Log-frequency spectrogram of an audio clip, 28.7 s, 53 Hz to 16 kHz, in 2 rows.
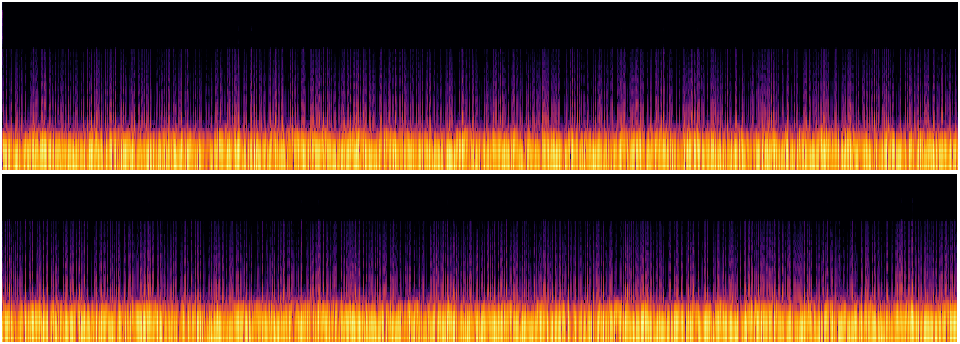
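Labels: Muffled rumbling, possibly from an aircraft taking off. 0.0 - 28.7

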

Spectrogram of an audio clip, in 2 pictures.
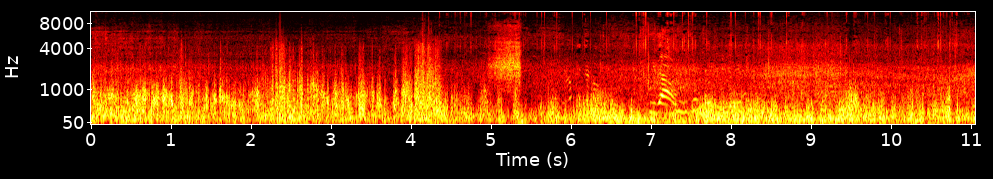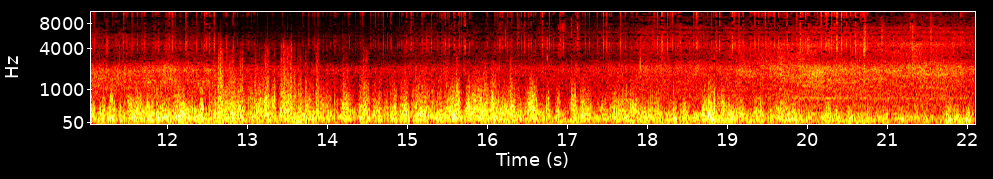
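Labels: Muffled, heavy, and rapid wind sounds. 0.0 - 5.1
Friction sound, possibly from bicycle tires or brakes. 5.1 - 5.9
People talking over strong wind noise. 5.9 - 8.9
Heavy winds blowing in opposite directions. 8.9 - 19.5
Flickering sound, possibly of a bicycle passing by. 19.5 - 22.1

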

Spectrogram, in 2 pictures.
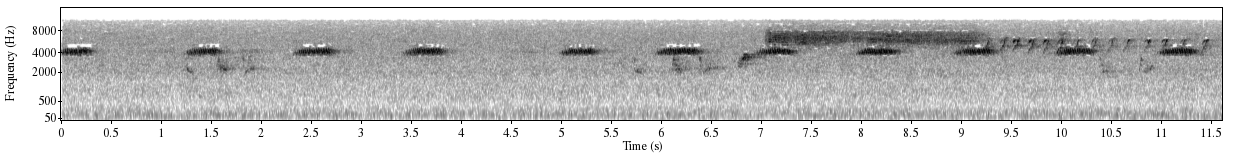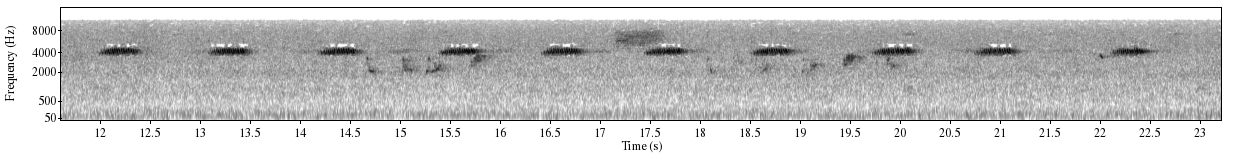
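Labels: A rushing sound hums loudly in a monotonous pattern. 0.0 - 23.2
A cricket chirps loudly in a repeating pattern. 0.0 - 23.2
A bird sings quietly in a steady pattern outdoors in a forest. 1.7 - 2.4
A bird sings quietly in a steady pattern outdoors in a forest. 5.7 - 6.9
A bird sings quietly in a steady pattern in the distance. 7.1 - 9.2
A bird sings a short, repeating pattern outside. 9.1 - 11.6
A bird sings quietly in a steady pattern outdoors in a forest. 10.4 - 11.0
A bird sings quietly in a steady pattern outdoors in a forest. 14.6 - 15.9
A bird sings quietly in a steady pattern in the distance. 17.1 - 17.7
A bird sings quietly in a steady pattern outdoors in a forest. 18.2 - 20.1

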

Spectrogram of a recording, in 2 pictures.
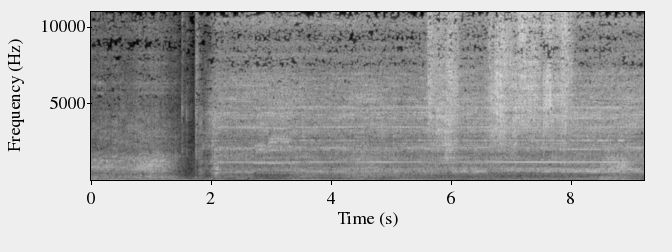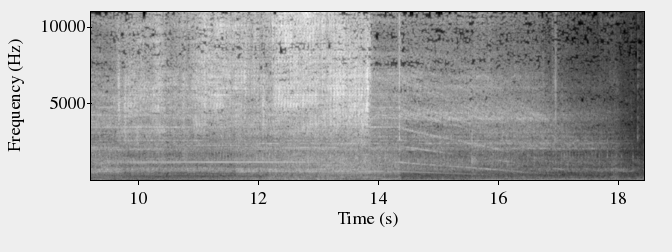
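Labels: A small motor runs continuously after being turned on. 0.1 - 5.4
A small motorized machine is scratching or cutting something. 5.4 - 10.4
A small motorized machine is cutting something. 10.2 - 13.8
A small motorized machine is turning off. 13.8 - 18.4

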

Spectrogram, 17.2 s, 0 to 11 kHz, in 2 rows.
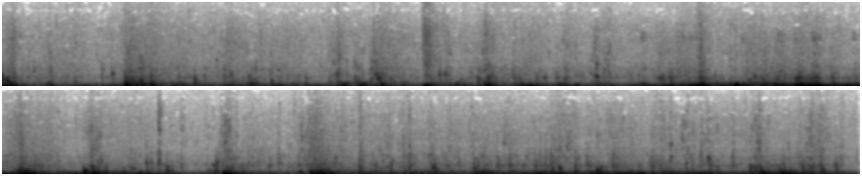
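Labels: Water sloshes against a boat moving at low speed. 0.0 - 17.1

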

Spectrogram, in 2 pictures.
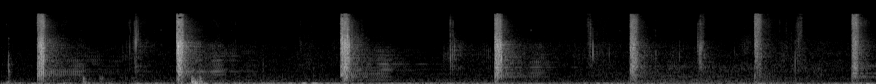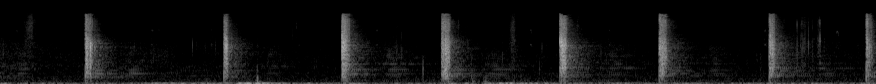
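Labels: Footsteps repeatedly stepping on a hard, gravel-like surface. 0.0 - 17.5

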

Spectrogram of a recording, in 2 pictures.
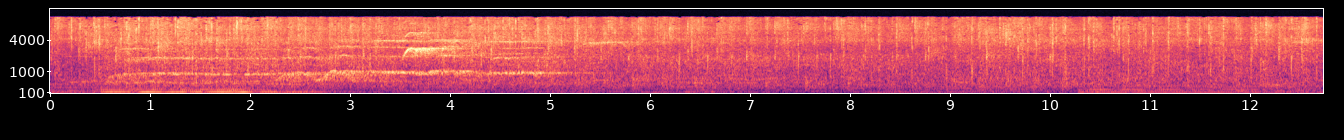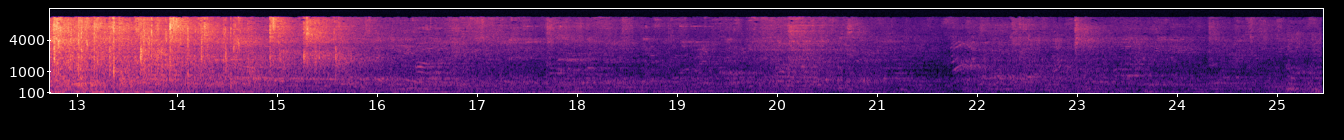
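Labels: People applauding and cheering. 0.0 - 15.9

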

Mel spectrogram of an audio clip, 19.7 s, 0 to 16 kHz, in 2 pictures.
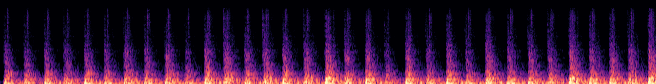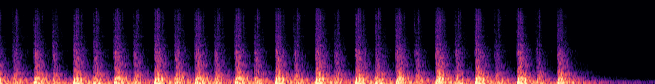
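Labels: A hammer strikes sheet metal with a constant beat. 0.0 - 18.9

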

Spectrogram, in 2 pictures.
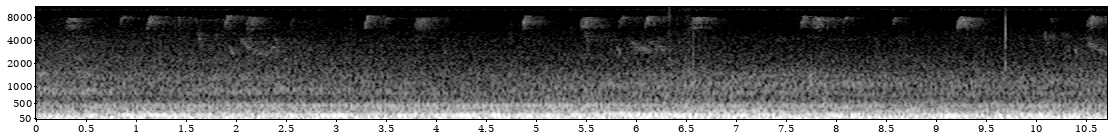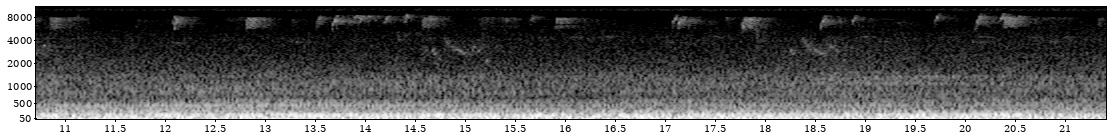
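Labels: Birds chirping with background noise. 0.0 - 21.4

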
